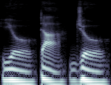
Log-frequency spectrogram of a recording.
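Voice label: "yotajo", concatenated syllables; Affixing experiment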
